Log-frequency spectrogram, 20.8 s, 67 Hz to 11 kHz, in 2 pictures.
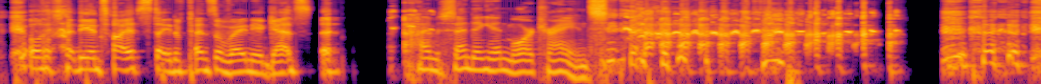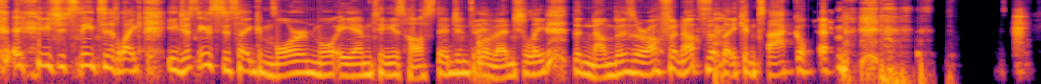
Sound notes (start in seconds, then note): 5.9 laughter; 18.5 laughter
